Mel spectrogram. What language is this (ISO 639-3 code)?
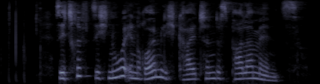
deu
